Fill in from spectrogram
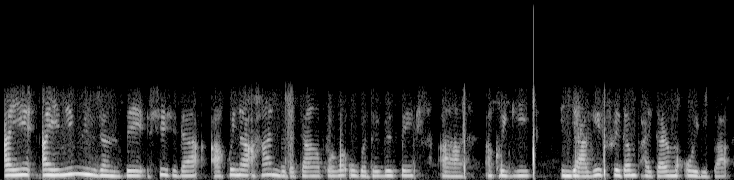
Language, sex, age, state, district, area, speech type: Manipuri, female, 18-30, Manipur, Senapati, urban, conversation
